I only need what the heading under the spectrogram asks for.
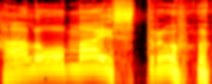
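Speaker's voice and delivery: very high, slow, drawn-out shout.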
